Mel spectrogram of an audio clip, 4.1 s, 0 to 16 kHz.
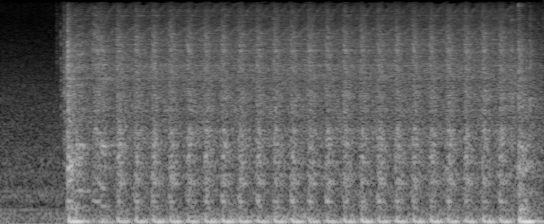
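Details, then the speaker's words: Honda EK hatchback with K24Z swap after long storage, first start attempt: starter spins engine with even quick chug for about 3.5 seconds but never catches; cranks, no start, no fuel, a jumper suspected, not confirmed. "oh one more try there's no fuel all right well that just not on it's on not on maybe that was the jumper we needed"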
